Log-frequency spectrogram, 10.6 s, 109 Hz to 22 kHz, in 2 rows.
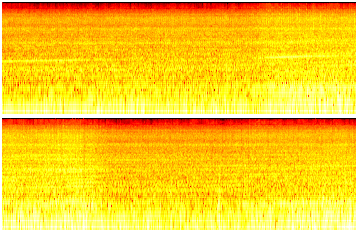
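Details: Kawasaki four-cylinder bike, warm, after fixing cylinder 1 not firing (found via wet paper on the cold header; plug caps had been disturbed): picks up cleanly, revs up and down with a steady exhaust note, all cylinders firing, slightly rough, needs fine-tuning.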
